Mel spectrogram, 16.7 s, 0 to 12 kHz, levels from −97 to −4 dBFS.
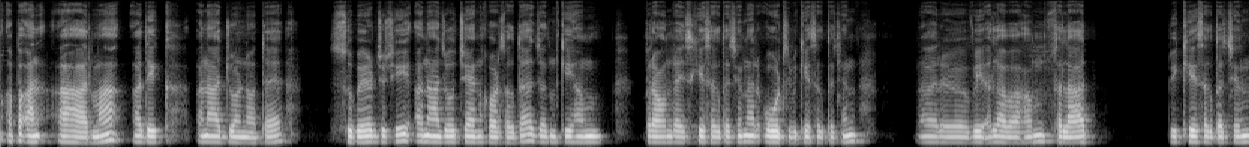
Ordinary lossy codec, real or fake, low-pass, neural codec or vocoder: none; real; none; none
